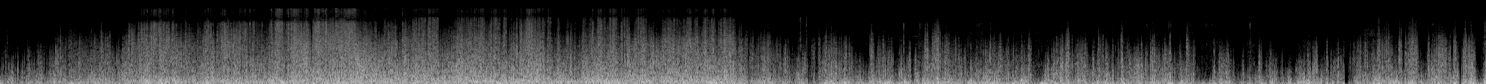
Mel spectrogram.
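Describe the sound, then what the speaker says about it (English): Strong wind blasts across a high rooftop in Benidorm, with loud, constant buffeting against the microphone that eases slightly partway through but keeps roaring and gusting the whole time. "So you hear me above the wind?"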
